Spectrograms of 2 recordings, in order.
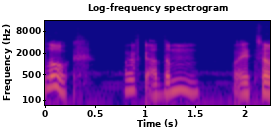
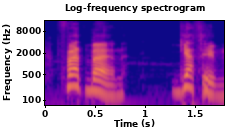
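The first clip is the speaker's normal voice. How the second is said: very loud yelling in a put-on character voice; 2 semitones higher, 10 dB louder than usual. Entering downstairs as a character, calling to an ally: yelling in character. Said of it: "I yell out".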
